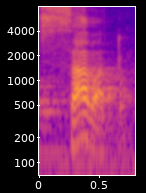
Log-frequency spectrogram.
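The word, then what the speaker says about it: Σάββατο: Kyriaki, y el sábado, al cual lo pronuncian como sábato.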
